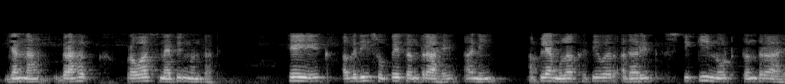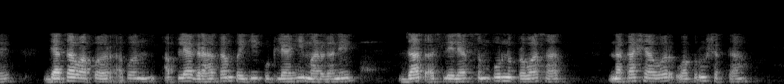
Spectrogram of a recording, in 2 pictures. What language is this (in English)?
Marathi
